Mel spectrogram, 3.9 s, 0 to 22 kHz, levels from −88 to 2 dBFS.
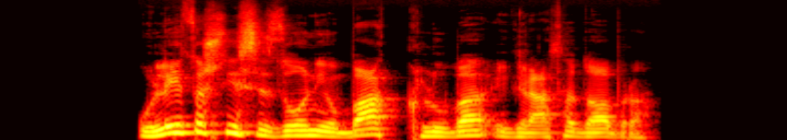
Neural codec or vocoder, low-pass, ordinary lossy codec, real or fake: none; none; none; real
